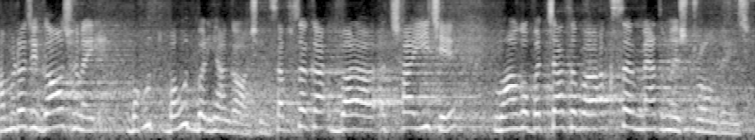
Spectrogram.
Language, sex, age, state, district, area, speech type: Maithili, female, 18-30, Bihar, Purnia, rural, spontaneous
